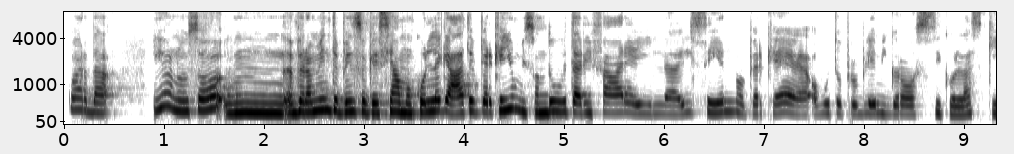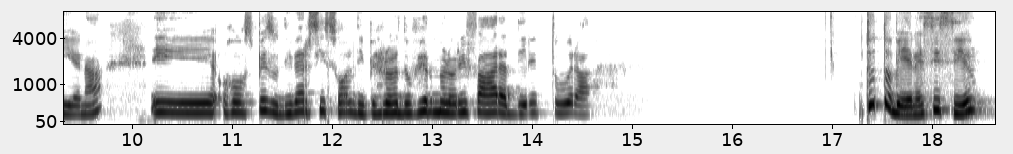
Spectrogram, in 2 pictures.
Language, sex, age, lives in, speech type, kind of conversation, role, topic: Italian, female, 20-24, Italy, conversation, unstructured, none, Come affronti la paura di non essere accettato dagli altri?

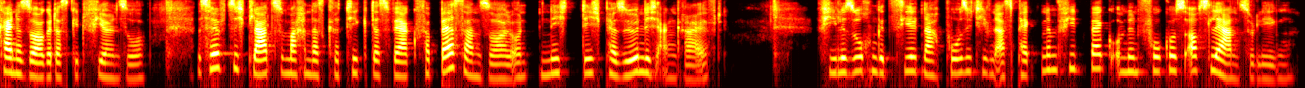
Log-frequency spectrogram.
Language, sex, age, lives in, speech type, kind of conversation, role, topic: German, female, 30-34, Germany, read, expert-assistant, expert, Kennst du Plattformen, auf denen man digitale Kunst nicht nur sehen, sondern auch mit anderen diskutieren kann?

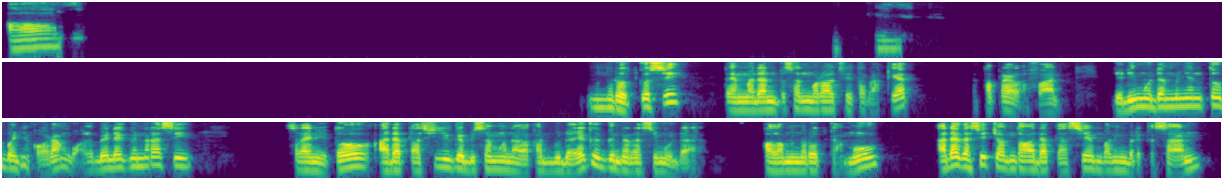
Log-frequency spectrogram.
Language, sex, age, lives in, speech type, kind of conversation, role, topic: Indonesian, male, 25-29, Indonesia, read, expert-assistant, asker, Apa maksudnya kalau dikatakan ada 'hubungan keluarga' antara cerita rakyat dari berbagai negara?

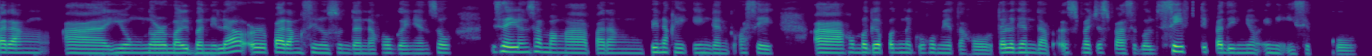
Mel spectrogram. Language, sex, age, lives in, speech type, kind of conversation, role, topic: Filipino, female, 25-29, Philippines, conversation, podcast, guest, Paano mo hinaharap ang mga distraksiyon habang nagsasanay ka ng pagkamalay sa labas?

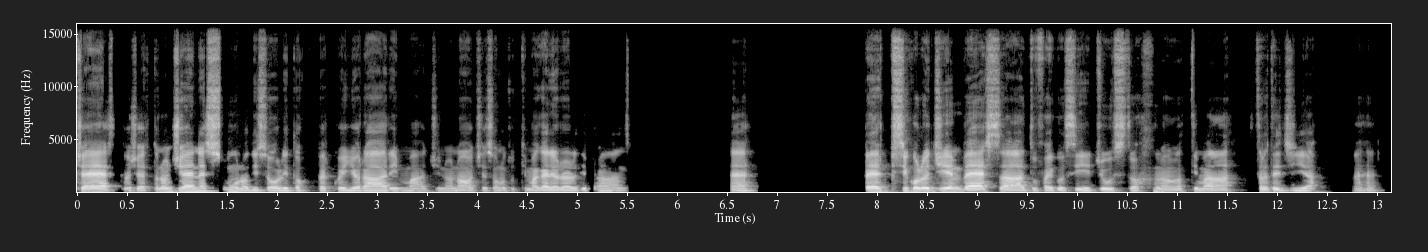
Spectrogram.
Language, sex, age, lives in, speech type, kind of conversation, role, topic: Italian, male, 20-24, Italy, conversation, podcast, host, Qual è il tuo metodo per fare la spesa senza impazzire?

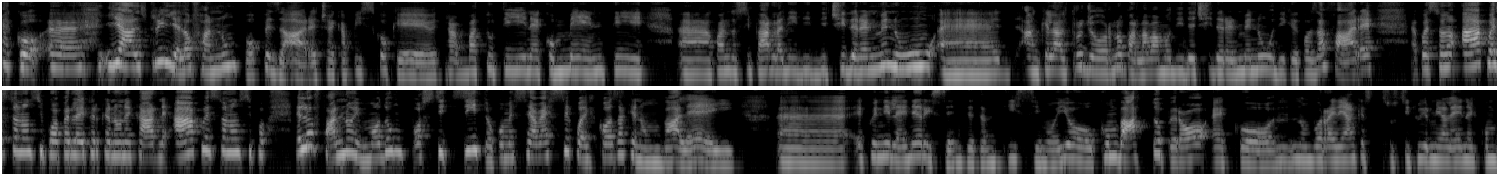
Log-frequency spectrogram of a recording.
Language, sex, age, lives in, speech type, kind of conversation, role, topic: Italian, female, 40-44, Italy, conversation, advice, user, Come ti senti quando mangi in modo diverso dalla tua famiglia e ti senti escluso?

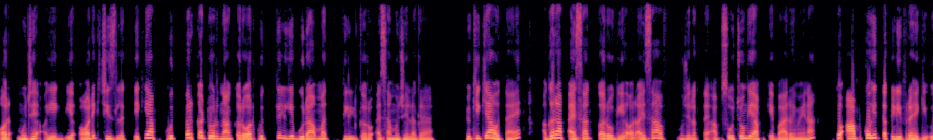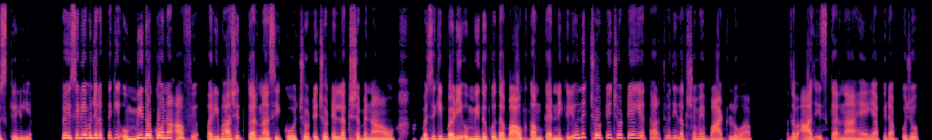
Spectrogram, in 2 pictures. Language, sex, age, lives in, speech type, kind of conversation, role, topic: Hindi, female, 30-34, India, conversation, advice, advisor, मैं टूटे रिश्ते और खोई हुई उम्मीदों का शोक कैसे संभालूँ?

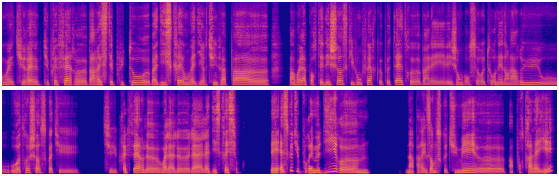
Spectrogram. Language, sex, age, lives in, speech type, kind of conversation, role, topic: French, female, 50-54, France, conversation, podcast, host, Comment décrirais-tu ton style personnel ?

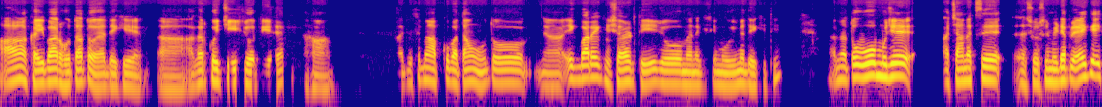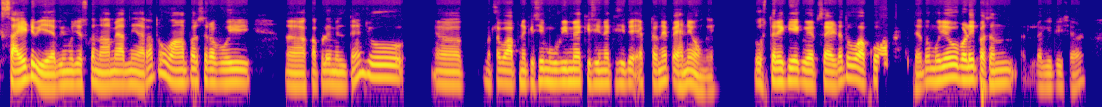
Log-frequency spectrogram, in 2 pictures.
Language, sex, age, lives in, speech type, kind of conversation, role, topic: Hindi, male, 35-39, India, conversation, podcast, guest, सोशल मीडिया ने आपके फैशन के फैसलों को कैसे बदला है?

